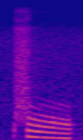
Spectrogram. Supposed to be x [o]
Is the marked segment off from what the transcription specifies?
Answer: yes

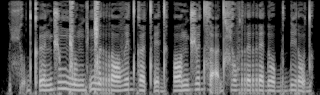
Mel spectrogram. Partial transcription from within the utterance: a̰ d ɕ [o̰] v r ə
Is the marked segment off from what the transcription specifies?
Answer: yes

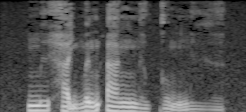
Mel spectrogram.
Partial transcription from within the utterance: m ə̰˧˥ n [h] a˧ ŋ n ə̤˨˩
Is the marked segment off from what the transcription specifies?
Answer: yes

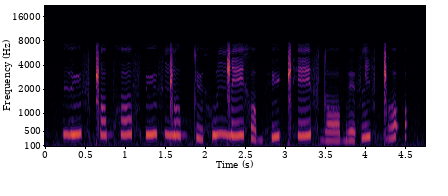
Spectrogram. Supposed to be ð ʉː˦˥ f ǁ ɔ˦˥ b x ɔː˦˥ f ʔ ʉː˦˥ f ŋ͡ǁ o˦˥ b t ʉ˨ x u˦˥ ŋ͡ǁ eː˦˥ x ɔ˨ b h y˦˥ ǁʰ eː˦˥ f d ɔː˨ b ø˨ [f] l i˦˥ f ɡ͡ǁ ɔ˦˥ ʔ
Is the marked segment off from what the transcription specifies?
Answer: no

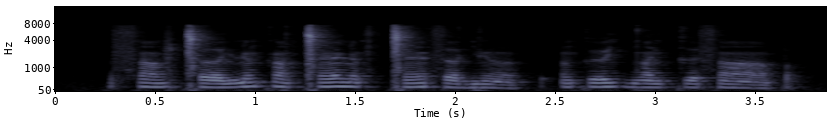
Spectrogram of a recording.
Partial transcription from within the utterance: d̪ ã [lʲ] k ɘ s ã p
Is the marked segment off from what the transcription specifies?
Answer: no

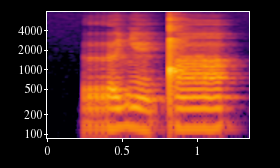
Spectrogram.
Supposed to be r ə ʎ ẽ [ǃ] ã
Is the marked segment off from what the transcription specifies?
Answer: no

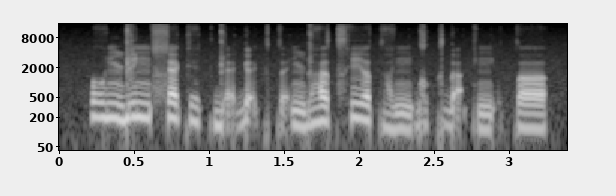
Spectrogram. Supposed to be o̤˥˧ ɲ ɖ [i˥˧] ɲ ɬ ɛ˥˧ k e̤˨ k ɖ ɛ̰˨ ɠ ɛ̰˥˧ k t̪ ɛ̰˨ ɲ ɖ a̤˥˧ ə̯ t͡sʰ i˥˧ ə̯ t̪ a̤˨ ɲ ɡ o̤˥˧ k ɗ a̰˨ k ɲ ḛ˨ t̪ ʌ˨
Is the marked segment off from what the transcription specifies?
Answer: no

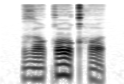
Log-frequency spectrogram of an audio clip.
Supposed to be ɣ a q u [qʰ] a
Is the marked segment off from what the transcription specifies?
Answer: no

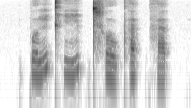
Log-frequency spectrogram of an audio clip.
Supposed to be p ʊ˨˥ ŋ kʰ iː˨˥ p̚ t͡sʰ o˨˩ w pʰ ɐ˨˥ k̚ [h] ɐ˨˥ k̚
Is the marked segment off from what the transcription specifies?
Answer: no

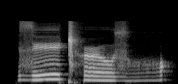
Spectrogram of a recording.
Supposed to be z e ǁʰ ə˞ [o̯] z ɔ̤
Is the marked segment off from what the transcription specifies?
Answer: no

